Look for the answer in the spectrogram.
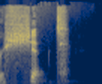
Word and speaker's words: Shipt: I work as an independent contractor for Shipt. Make sure you pronounce the P.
